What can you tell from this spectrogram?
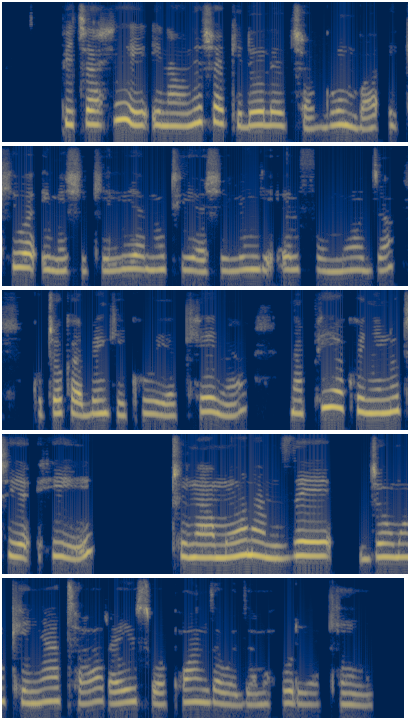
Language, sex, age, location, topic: Swahili, female, 25-35, Nakuru, finance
